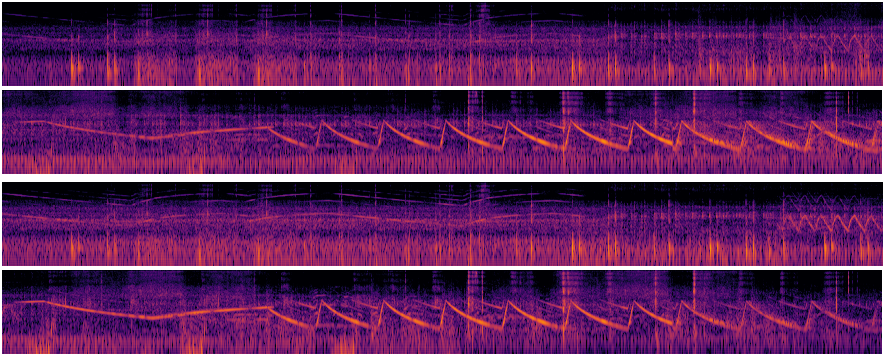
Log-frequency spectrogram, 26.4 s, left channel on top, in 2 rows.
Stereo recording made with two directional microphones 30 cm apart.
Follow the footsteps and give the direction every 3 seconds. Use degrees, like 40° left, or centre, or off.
20° left, 10° left, centre, 20° right, 30° right, 40° right, 30° right, 10° right, 10° left.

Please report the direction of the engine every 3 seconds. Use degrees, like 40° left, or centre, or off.
40° right, 30° right, 10° right, centre, 20° left, 30° left, 40° left, 50° left, 50° left.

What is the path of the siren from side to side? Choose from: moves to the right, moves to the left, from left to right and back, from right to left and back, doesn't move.
moves to the left.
